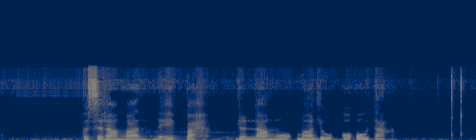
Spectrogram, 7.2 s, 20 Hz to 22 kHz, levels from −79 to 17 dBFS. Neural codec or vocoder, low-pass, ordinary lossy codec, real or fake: autoencoder, 48 kHz, 32 numbers a frame, DAC-VAE, trained on Japanese speech; 10.8 kHz; Opus, 16 kbps; fake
